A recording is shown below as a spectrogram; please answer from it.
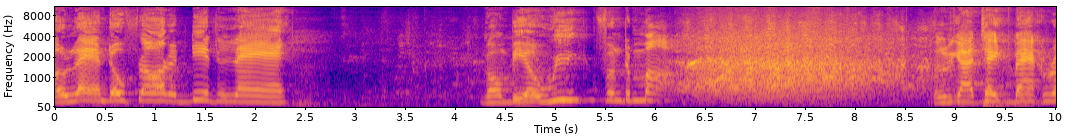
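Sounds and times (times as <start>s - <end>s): audience laughing: 3.1s - 4.6s, 6.2s - 9.6s.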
